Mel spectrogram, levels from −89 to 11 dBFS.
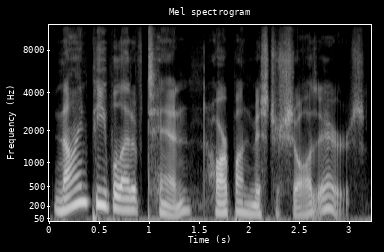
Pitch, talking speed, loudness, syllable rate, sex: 150 Hz, 185 wpm, -18 LUFS, 4.1 syllables/s, male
